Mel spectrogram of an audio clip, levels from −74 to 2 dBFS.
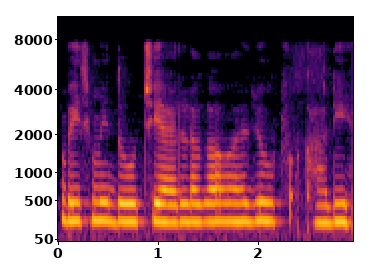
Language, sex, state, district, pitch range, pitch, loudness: Urdu, female, Bihar, Saharsa, 230-235 Hz, 230 Hz, -13 LUFS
